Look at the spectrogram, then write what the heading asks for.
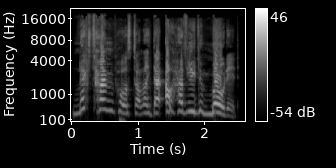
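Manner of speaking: sharp reprimand. Acted. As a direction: snap the threat at him, stern and loud. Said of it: "Leia said sharply".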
